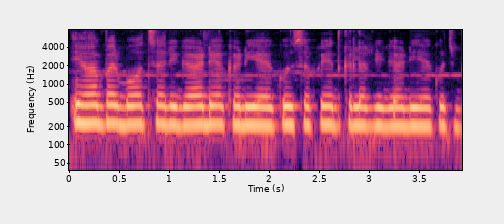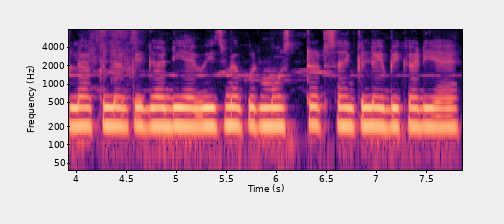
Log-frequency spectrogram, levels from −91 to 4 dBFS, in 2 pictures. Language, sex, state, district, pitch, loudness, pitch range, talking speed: Hindi, female, Rajasthan, Bikaner, 210 Hz, -14 LUFS, 205-215 Hz, 200 wpm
